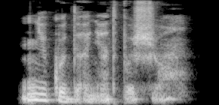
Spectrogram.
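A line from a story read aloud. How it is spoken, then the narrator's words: Breathed out. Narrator (Russian): выдохнул я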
